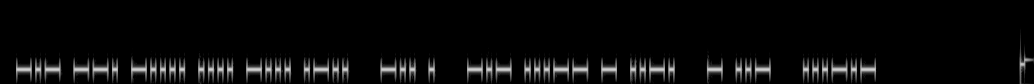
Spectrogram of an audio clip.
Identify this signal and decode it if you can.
Morse code, heard as a keyed tone, about 25 wpm, 700 Hz. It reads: KG6HBL DE K3TF TU <SK>
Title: Practice QSO - Exchange 4 - Ending - 25wpm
